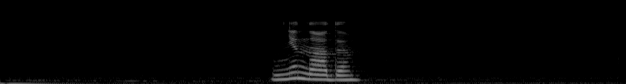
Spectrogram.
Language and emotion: Russian, neutral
